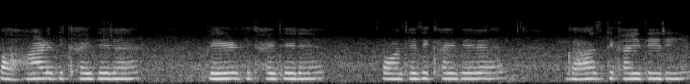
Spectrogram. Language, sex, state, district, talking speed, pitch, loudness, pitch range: Hindi, female, Uttar Pradesh, Etah, 175 wpm, 265 Hz, -16 LUFS, 260-270 Hz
